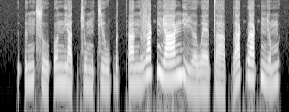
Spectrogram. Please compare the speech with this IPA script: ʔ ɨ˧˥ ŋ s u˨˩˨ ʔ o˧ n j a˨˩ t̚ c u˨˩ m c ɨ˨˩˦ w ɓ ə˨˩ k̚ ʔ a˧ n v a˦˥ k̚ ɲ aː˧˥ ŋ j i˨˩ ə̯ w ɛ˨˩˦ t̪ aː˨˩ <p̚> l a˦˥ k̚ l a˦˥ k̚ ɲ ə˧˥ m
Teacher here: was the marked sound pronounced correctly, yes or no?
yes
